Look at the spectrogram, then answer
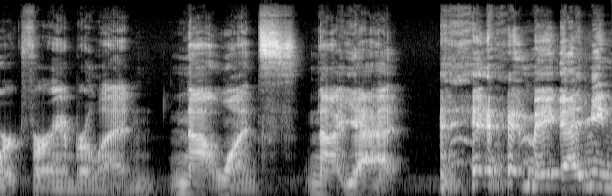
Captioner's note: laughs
